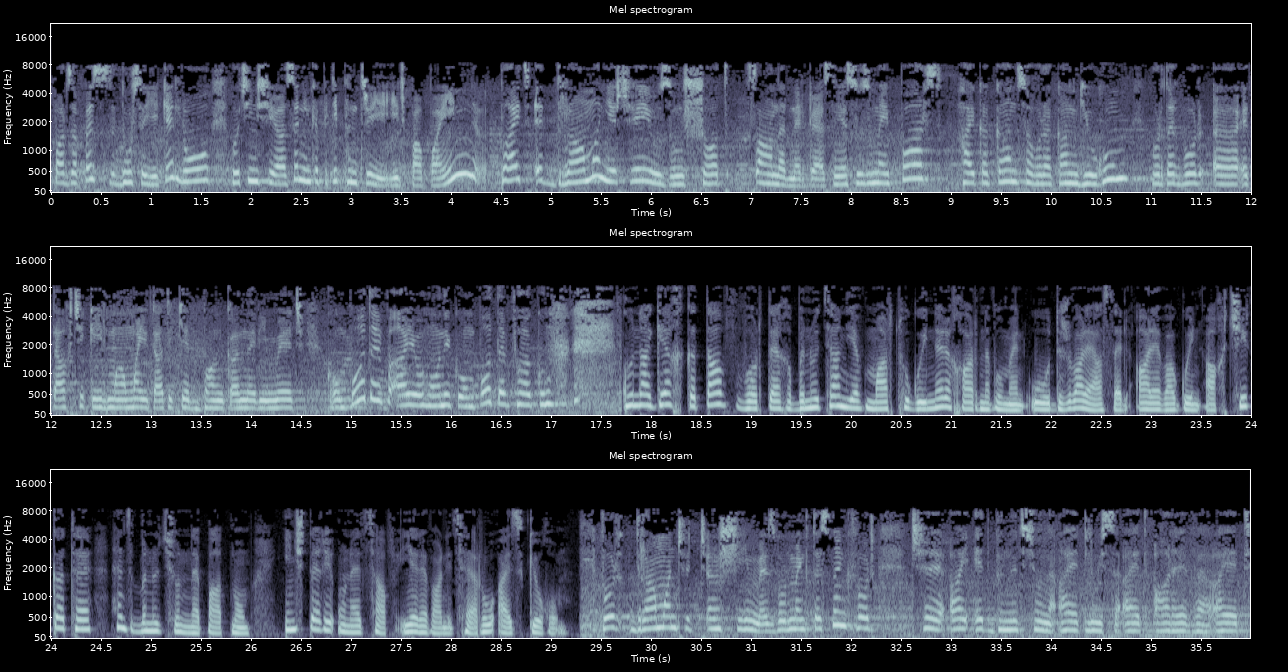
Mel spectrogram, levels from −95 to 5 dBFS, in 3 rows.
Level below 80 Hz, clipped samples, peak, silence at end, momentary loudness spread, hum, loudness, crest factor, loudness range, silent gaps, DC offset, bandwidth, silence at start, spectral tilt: -42 dBFS; under 0.1%; -6 dBFS; 0 s; 5 LU; none; -18 LUFS; 12 dB; 2 LU; none; under 0.1%; 8.8 kHz; 0 s; -5 dB/octave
